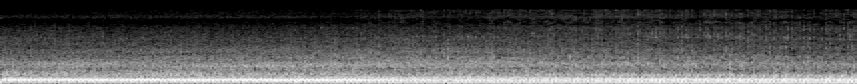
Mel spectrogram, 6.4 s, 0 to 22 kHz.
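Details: 302 V8 powering an air compressor, after the troublesome HEI distributor was swapped back to the old points distributor and the carburetor rebuilt: strong, smooth, even idle with a steady low beat, no misses or knocks; running healthy.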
